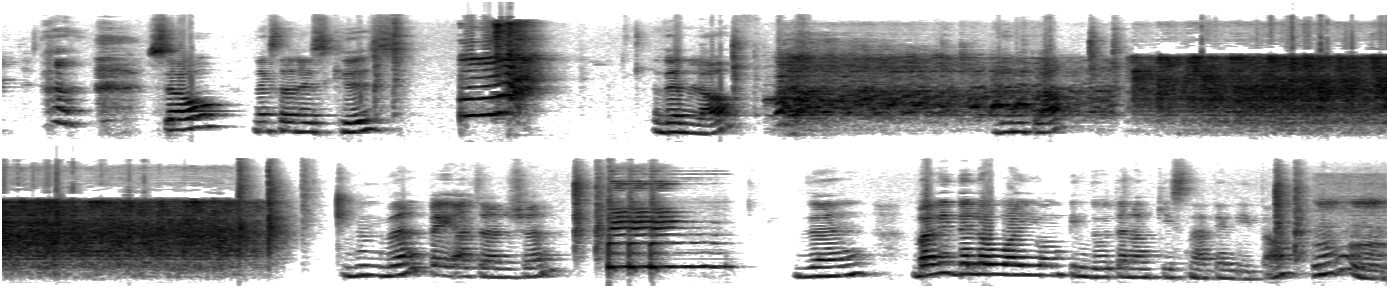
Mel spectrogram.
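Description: A young woman sings close into a microphone.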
